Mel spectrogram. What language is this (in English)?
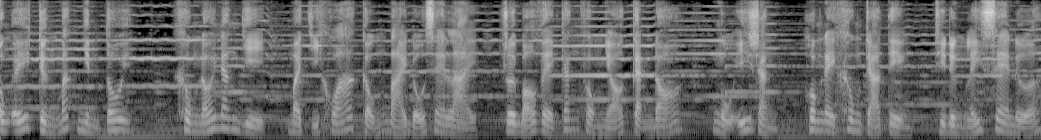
Vietnamese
